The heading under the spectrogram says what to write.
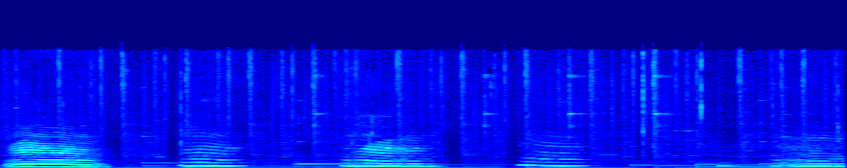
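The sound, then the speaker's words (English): A young child's voice imitates a cat, drawing out several rising and falling meows in a row over a steady low hum, fairly loud. “Meow. Oh, it's a cat. Oh, you're a cat. I love it when you're a cat.”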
